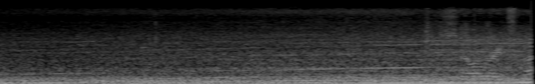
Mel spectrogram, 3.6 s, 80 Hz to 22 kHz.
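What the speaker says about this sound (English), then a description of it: "Accelerates nicely." A Citroen 2CV pulls away at full throttle, its small engine droning steadily and close, a continuous rumble that rises slightly in pitch as it accelerates with no talk over it.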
